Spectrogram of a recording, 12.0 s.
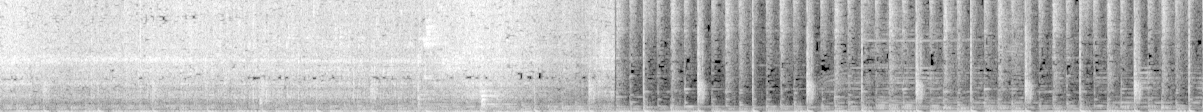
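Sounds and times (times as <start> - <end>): food sizzling in a wok: 0.0 - 6.2
music with quick beat: 0.0 - 7.2.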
